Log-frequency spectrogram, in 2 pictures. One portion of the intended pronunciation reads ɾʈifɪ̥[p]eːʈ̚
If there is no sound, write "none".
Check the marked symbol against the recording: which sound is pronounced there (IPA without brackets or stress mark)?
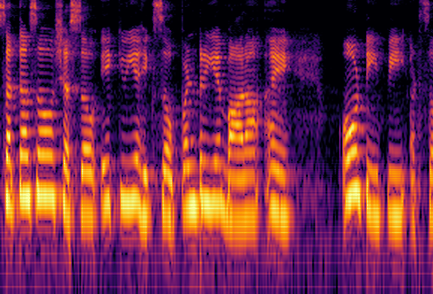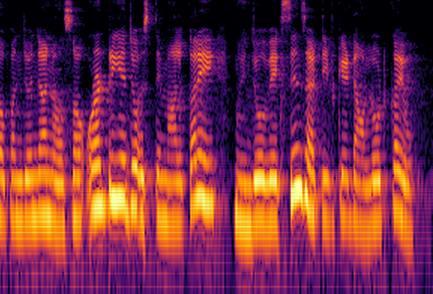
k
